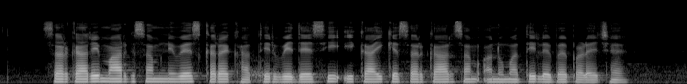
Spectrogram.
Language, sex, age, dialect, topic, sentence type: Maithili, male, 18-24, Eastern / Thethi, banking, statement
